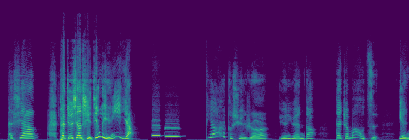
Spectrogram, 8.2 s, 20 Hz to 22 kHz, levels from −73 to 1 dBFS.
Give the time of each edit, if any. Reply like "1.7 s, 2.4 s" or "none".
5.5 s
